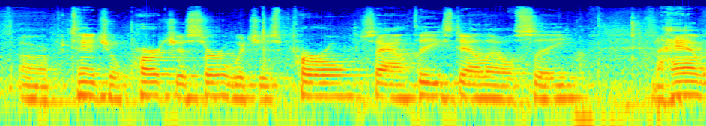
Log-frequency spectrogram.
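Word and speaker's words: PIRHL: This company, is spelled P-I-R-H-L, but it's pronounced Pearl.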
